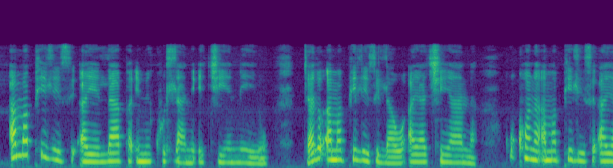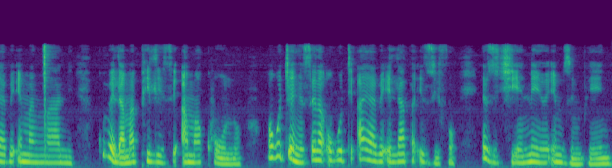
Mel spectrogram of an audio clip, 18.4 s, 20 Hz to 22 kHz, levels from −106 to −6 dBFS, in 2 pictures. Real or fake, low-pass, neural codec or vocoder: real; 7.2 kHz; none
